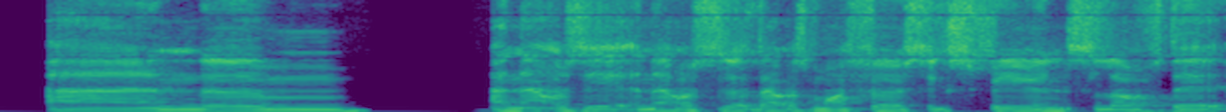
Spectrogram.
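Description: A man with a British accent speaks at a moderate pace in a medium pitch, with ordinary pitch variation. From England. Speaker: painter. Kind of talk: casual interview.

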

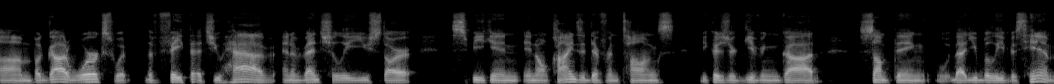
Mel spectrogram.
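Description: Monotone and flat in intonation, a man with an American accent speaks at a moderate pace, the sound dry and close with no echo in a very clean recording with a silent background. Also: fairly low pitch for a man. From Connecticut, US. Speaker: radio host. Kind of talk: casual chat.

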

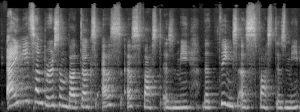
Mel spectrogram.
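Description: With ordinary pitch variation and a moderate pace, this voice comes across as somewhat breathy. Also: woman. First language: Russian. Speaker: university student podcast host. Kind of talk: casual chat.

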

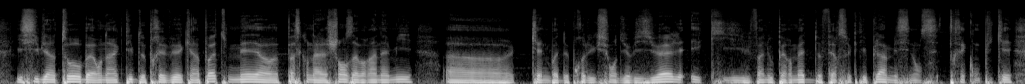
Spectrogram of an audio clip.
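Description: Dry and close with no echo, a man's voice has a dark, mellow tone and a fairly low pitch. He speaks at a fairly quick pace with fairly even intonation. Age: 30s. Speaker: musician and association member. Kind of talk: interview at a festival. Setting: music festival.

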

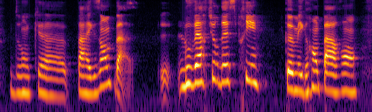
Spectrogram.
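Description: On a very clean recording with a silent background, a woman at medium pitch talks fairly slowly with lively intonation. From Martinique. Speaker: podcast host, entrepreneur. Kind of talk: solo podcast monologue. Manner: hesitant, many fillers.

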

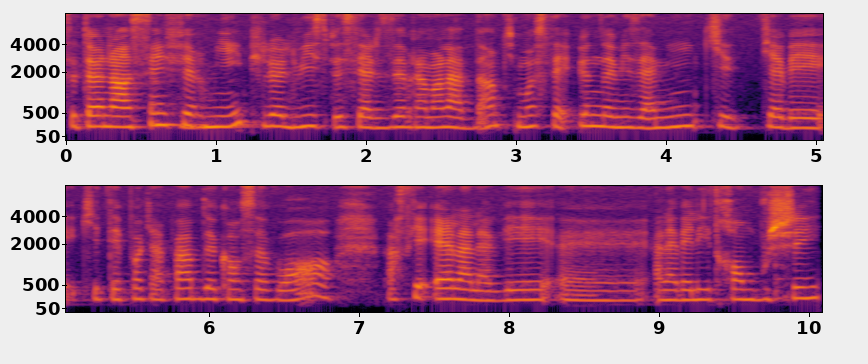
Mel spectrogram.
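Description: The woman's voice sits at a medium pitch with a monotone, flat intonation. She moves at a fairly quick pace. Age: 30s. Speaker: podcast guest sharing infertility story. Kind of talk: personal testimony. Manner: halting, many repetitions and fillers.

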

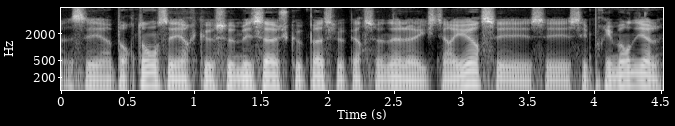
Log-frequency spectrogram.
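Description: On a very clean recording with a silent background, a man with a dark, mellow tone talks at a fairly quick pace with ordinary pitch variation. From Brittany, France. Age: 60s. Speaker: entrepreneur, car dealer and brewery owner. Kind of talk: interview. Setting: on location in a brewery.

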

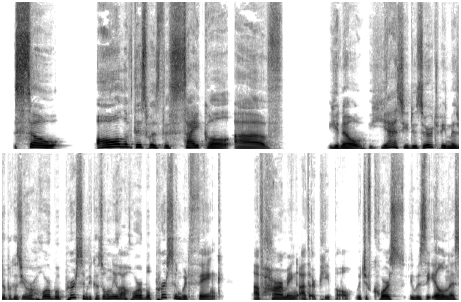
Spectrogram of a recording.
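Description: With a Canadian accent, a woman speaks with very wide pitch swings in a dry, close sound with no echo. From Canada, Ottawa. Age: 50s. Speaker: podcast guest, mental health speaker. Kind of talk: interview conversation.

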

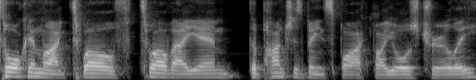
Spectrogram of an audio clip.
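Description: A man's medium-pitched, monotone, flat delivery at a fairly slow pace, with an Australian accent. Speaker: podcast co-host. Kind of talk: casual chat.

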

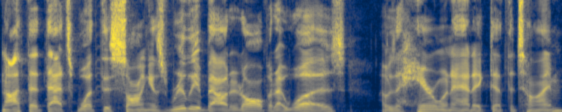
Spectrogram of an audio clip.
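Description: A man with an American accent speaks in a plain, everyday voice at medium pitch, moderate pace and ordinary pitch variation. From Oklahoma (Banner, near El Reno). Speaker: singer-songwriter. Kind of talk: casual interview chat.

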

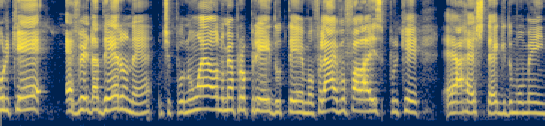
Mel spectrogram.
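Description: A woman speaks at a moderate pace in a high pitch, with hardly any pauses. Her intonation is fairly even. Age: 30s. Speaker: journalist and podcaster. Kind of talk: casual interview chat. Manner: hesitant, many fillers.

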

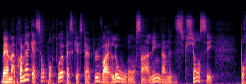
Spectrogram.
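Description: This man has a fairly high pitch and lively intonation. He speaks with a Quebec accent. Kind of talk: interview.

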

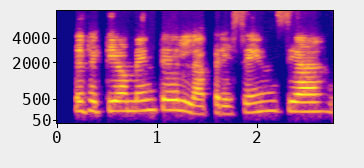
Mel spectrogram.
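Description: A woman with a Costa Rican accent speaks at a fairly slow pace. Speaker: radio host. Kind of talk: educational radio interview.

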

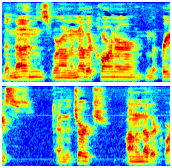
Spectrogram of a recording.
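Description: In a very clean recording with a silent background, a man with a very deep, low voice talks at a moderate pace in a monotone, flat intonation. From US Midwest, Aurora, Illinois. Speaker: guest sharing life story. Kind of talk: casual interview.

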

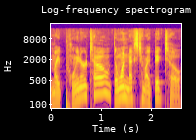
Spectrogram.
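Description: Over a very clean recording with a silent background, a man at medium pitch speaks with very wide pitch swings. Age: 30s. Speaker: podcast host and comedian. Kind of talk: casual solo chat. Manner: animated.

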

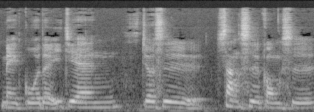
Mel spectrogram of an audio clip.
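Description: Her intonation is lively. The woman speaks with a Taiwanese accent. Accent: Taiwanese Mandarin. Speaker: podcast host. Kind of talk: casual solo podcast monologue. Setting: wearing a clip-on microphone. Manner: quiet, low volume.

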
